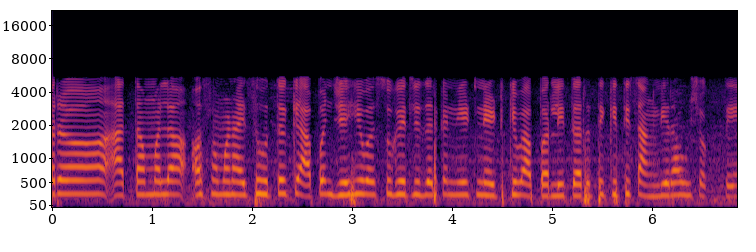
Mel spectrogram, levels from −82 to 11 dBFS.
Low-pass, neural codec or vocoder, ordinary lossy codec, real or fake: 5.4 kHz; none; none; real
